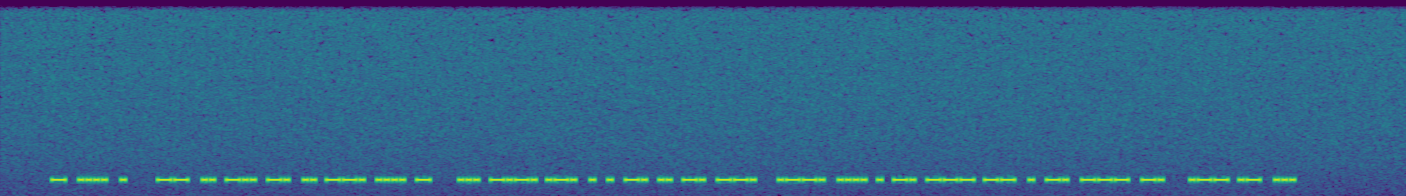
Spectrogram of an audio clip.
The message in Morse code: THE MIDNIGHT SCREENING PHENOMENON WAS

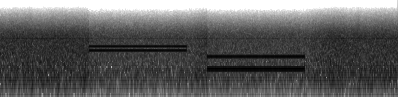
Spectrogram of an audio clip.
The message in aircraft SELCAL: QS-EL

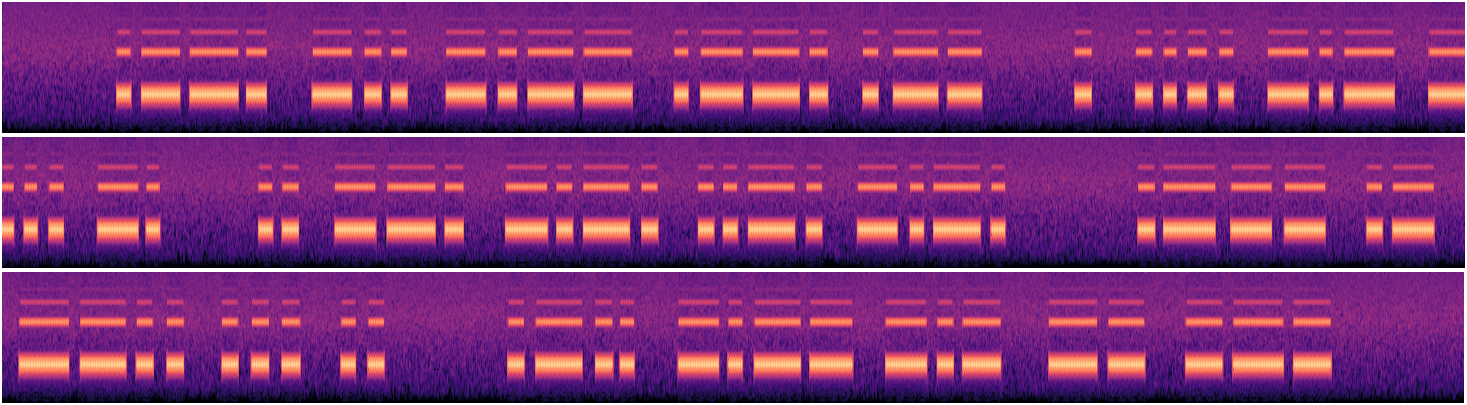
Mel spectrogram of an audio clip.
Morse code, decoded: PDYPW EHKDN IGCFC JAZSI LYKMO

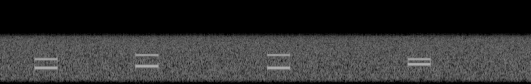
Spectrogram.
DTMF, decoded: 4 9 6 *

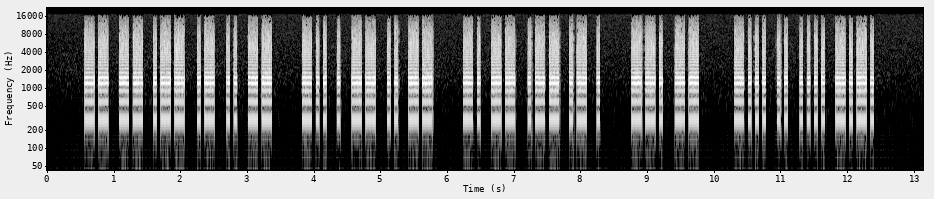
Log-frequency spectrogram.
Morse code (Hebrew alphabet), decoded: ממצאים דומים נמצאו גם ביחס

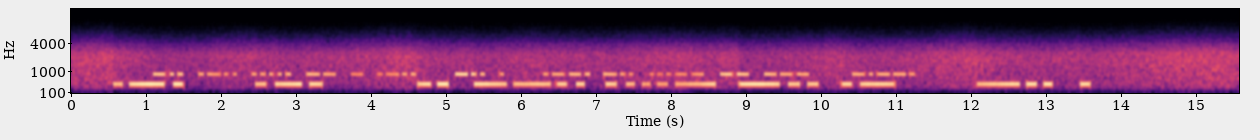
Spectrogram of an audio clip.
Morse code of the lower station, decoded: R R IZ4DA DE

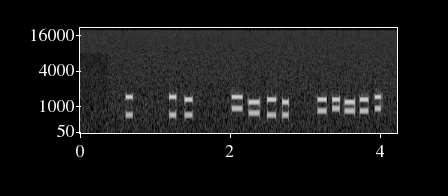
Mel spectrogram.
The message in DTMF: 3 32 #421 8078#

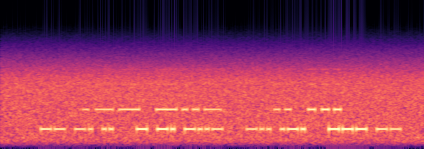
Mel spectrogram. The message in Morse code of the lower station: MNI TNX DR OM

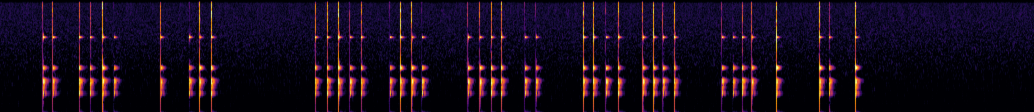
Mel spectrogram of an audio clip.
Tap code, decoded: IC YRTQF

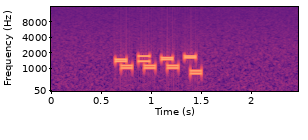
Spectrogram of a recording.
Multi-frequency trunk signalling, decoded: 1436

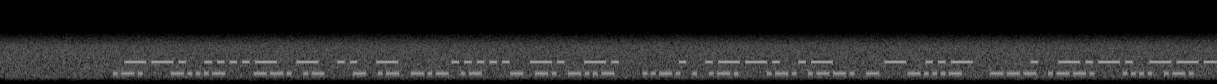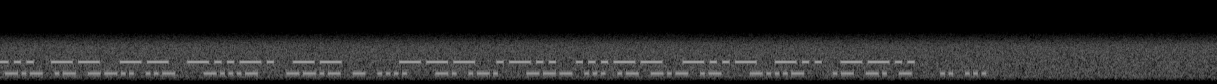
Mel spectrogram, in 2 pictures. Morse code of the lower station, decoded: R <BT> GA TAKA TNX FER RPT <BT> OP HR KAZU <BT> QTH NR OSAKA <BT> ANT IS

